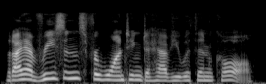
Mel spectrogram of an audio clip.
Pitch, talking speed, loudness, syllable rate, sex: 205 Hz, 250 wpm, -22 LUFS, 5.6 syllables/s, female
